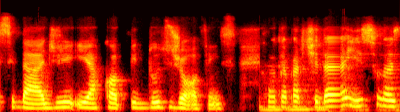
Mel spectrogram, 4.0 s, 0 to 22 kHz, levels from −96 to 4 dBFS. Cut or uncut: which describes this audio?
cut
